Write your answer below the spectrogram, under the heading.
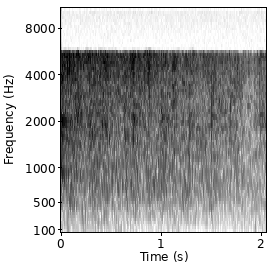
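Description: An audience at an event at Tường Văn monastery claps together to welcome a singer, a steady, dense wash of applause that holds at an even level for about two seconds, with no voices over it.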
